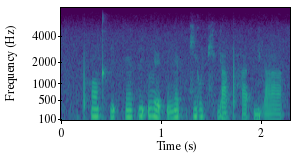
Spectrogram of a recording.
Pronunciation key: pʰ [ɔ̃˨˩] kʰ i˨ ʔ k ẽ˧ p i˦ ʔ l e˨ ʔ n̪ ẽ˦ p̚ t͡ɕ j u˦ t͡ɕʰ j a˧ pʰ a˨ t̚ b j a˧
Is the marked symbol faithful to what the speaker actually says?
no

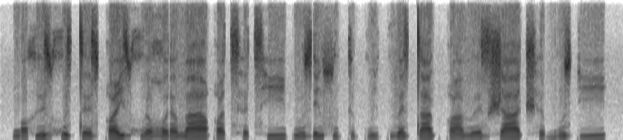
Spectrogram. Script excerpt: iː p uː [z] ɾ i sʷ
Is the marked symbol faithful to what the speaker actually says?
yes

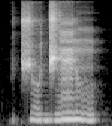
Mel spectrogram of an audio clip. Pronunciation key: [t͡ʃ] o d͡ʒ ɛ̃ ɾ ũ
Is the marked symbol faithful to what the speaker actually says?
yes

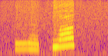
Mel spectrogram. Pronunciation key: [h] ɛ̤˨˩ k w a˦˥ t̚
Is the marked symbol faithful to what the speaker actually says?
no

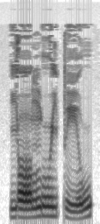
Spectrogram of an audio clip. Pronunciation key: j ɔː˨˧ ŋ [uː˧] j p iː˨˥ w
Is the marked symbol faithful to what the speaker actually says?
yes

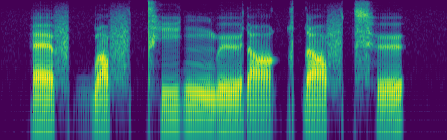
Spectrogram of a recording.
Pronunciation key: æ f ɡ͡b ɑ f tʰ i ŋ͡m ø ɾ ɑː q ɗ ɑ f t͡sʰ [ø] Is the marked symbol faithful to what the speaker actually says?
yes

